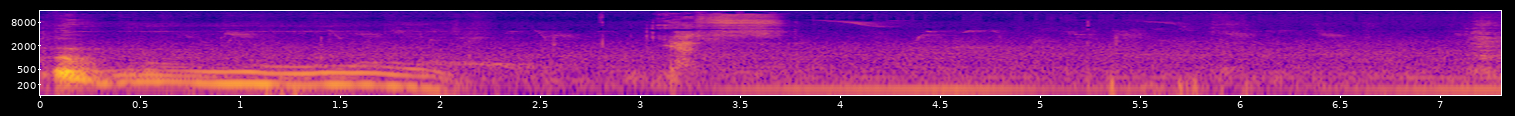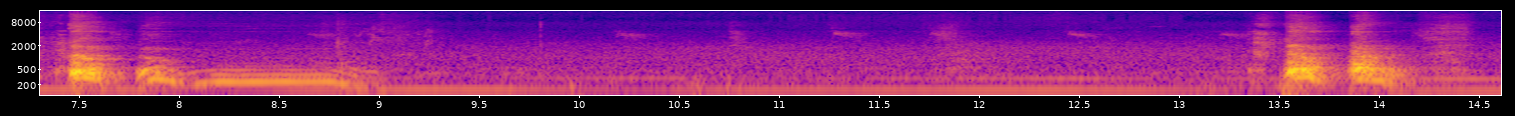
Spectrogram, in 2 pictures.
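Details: Rottweiler guard dog at home, alert toward a high-pitched ambulance siren: a wavering, harmonic howl-like whine at the start, then two short bursts of sharp barks, each trailing into a warbling whine, spaced about six seconds apart.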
